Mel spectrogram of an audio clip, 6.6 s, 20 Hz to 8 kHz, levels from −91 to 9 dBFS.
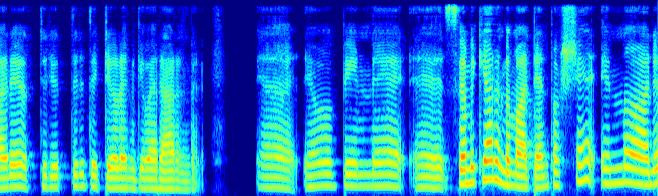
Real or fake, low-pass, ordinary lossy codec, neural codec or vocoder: fake; 7.2 kHz; none; codec, 16 kHz, 1.1 kbps, Voila-Tokenizer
